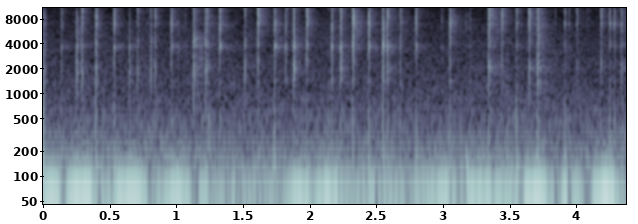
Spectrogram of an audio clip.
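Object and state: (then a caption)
Plastic bead-filled case tapped and scratched with nails. Long nails scratch and tap the surface of a small, clear pink, hollow plastic donut-shaped case filled with colorful beads. The result is a quick, uneven stream of bright, crisp clicks and scratchy ticks over a faint low rumble.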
